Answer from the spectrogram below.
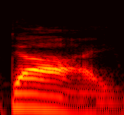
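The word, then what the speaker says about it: die (δεῖ): That word ought in this particular place is the Greek word die. We pronounce, and it's D-E-I, die. But that's, we pronounce it like our English word D-I-E, but it's die, we ought.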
